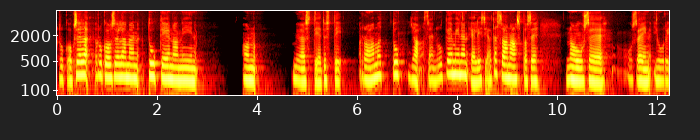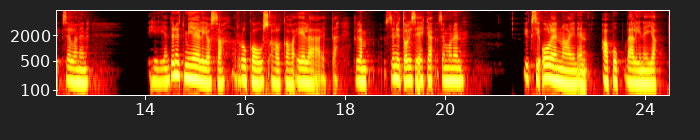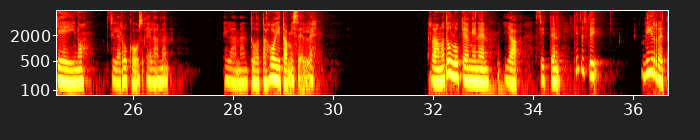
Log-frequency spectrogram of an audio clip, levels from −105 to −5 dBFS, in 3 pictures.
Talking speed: 75 wpm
